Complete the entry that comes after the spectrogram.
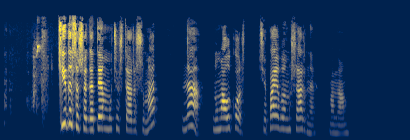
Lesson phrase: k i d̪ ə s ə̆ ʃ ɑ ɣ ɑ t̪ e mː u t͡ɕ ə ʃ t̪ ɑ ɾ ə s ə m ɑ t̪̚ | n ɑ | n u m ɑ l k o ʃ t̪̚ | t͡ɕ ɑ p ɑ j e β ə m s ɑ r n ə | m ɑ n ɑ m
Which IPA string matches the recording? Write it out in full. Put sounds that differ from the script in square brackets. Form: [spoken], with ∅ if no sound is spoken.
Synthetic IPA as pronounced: k i d̪ ə s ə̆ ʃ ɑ ɣ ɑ t̪ e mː u t͡ɕ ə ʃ t̪ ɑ ɾ ə [ʃ] ə m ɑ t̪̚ | n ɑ | n u m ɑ l k o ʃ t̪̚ | t͡ɕ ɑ p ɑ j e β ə m [ʃ] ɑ r n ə | m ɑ n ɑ m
